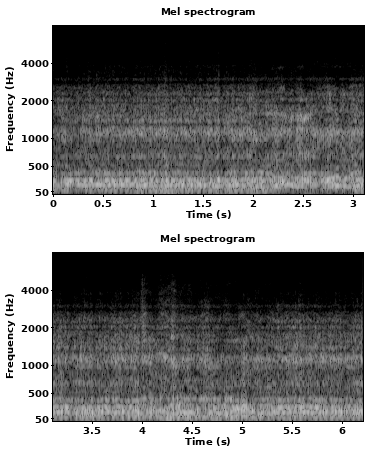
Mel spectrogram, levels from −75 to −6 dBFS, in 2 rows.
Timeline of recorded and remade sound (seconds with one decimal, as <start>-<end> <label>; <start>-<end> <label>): 0.0-2.0 recorded; 2.0-3.0 remade; 3.0-4.0 recorded; 4.0-5.3 remade; 5.3-6.2 recorded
